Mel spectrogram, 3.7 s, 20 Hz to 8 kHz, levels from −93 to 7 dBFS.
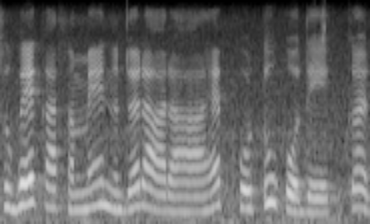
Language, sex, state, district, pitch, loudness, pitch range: Hindi, female, Haryana, Charkhi Dadri, 245 Hz, -18 LUFS, 210-265 Hz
